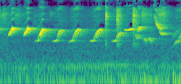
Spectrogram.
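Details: White-rumped shama (Murai Aceh) singing 'sembur isian': a fast run of about six matching rising whistles, each slightly lower than the last, then a crackling rasp and jumbled varied notes.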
